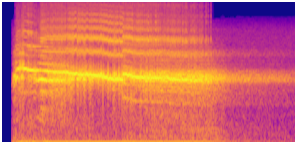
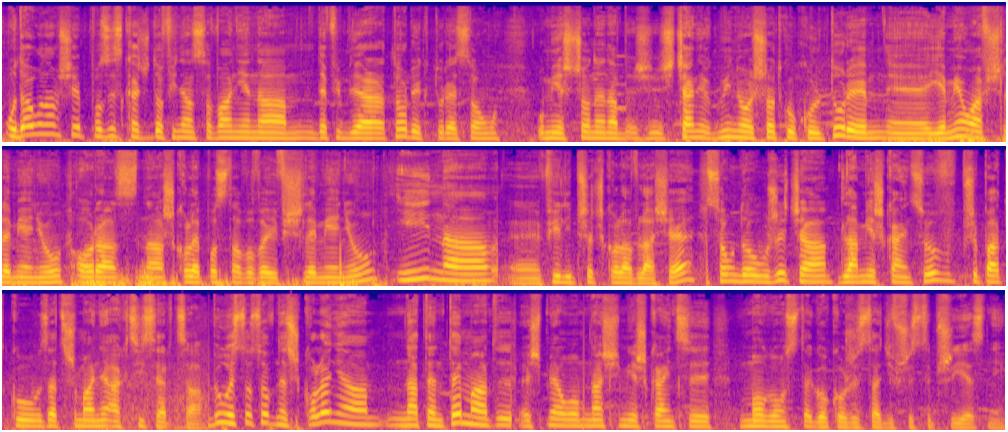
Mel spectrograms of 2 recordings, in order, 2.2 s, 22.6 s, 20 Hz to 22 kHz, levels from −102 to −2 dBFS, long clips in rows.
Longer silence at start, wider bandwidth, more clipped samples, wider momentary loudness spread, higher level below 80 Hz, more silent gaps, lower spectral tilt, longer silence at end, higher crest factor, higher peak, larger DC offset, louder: about the same, 0.05 s vs 0 s; about the same, over 20 kHz vs 19.5 kHz; first, 30% vs under 0.1%; first, 13 LU vs 6 LU; second, -38 dBFS vs -32 dBFS; neither; second, 2.5 dB/octave vs -4 dB/octave; about the same, 0 s vs 0 s; second, 4 dB vs 14 dB; about the same, 0 dBFS vs 0 dBFS; neither; first, 0 LUFS vs -15 LUFS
